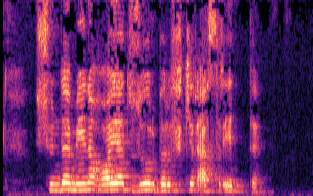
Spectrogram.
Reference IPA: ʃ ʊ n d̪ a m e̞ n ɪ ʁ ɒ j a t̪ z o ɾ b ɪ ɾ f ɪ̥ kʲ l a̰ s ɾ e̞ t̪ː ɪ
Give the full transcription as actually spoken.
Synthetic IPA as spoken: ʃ ʊ n d̪ a m e̞ n ɪ ʁ ɒ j a t̪ z o ɾ b ɪ ɾ f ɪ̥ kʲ ɾ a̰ s ɾ e̞ t̪ː ɪ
